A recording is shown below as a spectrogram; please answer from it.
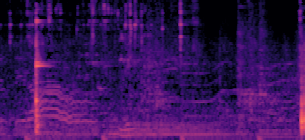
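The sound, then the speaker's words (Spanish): A spoon clinks against a coffee cup while sugar is stirred in, a few faint, sharp metallic clinks against a quiet background. “Coge una cuchara y lo remueve.”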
